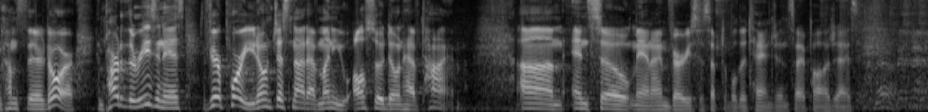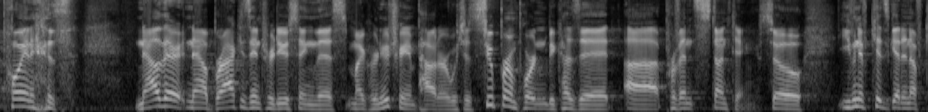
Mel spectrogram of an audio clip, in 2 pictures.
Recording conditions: busy venue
